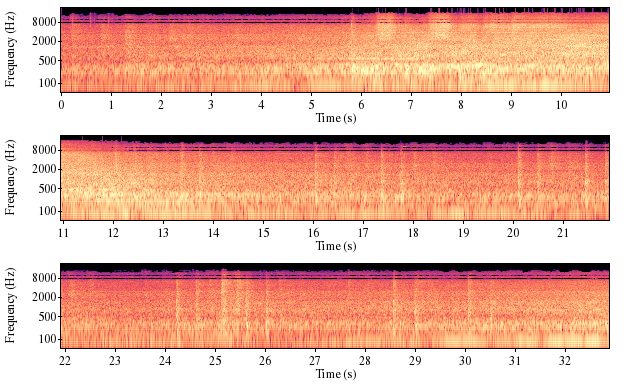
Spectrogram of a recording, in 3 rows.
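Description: EF81 electric locomotive hauling a rake of 12-series passenger coaches past at close range. The noise builds and is loudest about six to twelve seconds in as the locomotive goes by. The coaches then roll past with repeated clicks of wheels over rail joints.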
